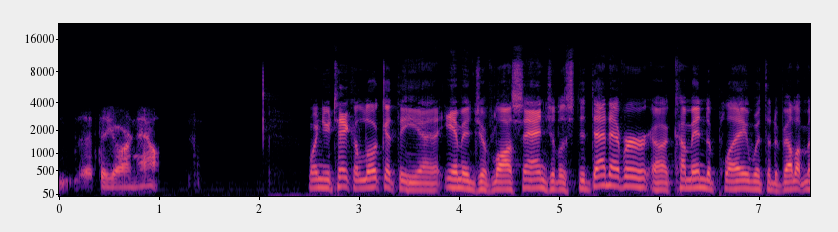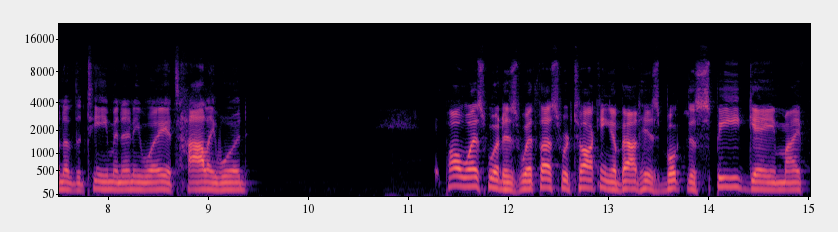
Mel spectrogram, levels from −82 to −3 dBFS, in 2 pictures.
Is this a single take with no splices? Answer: no; 1 cut; at 11.3 s

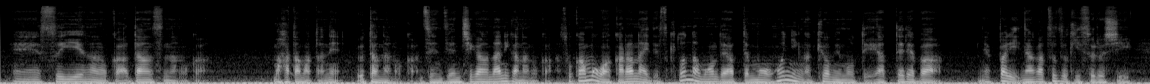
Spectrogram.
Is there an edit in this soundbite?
yes; 2 cuts; at 6.7 s, 9.8 s

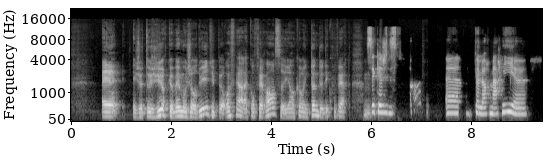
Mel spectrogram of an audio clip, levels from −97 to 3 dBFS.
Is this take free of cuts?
no; 2 cuts; at 5.8 s, 8.1 s

